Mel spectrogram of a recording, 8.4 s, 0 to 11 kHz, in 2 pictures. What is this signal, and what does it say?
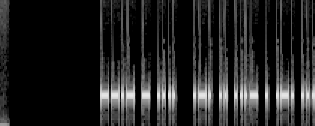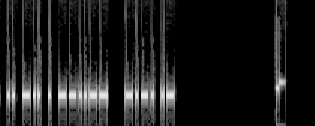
Morse code, heard as a keyed tone, about 34 wpm, 700 Hz. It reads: QTH RIVERSIDE, CA
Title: Practice QSO - Exchange 1 - Beginning - 35wpm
